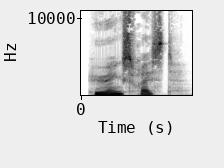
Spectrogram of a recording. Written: høringsfrist

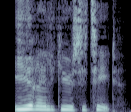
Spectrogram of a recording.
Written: irreligiøsitet

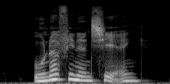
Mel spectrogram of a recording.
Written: underfinansiering

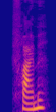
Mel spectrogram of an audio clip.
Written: fremme

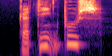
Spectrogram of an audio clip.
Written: gardinbus

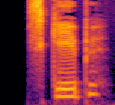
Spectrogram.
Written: skæppe

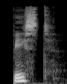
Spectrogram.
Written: bedste

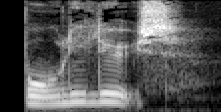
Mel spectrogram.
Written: boligløs

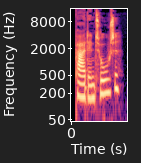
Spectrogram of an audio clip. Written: paradentose

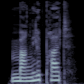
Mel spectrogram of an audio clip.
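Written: manglebræt

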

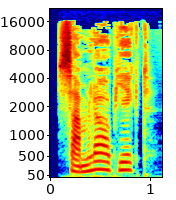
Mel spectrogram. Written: samlerobjekt

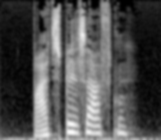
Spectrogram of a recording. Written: brætspilsaften

